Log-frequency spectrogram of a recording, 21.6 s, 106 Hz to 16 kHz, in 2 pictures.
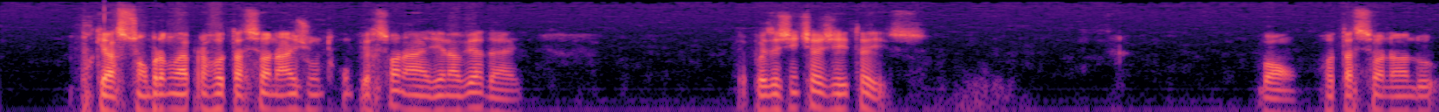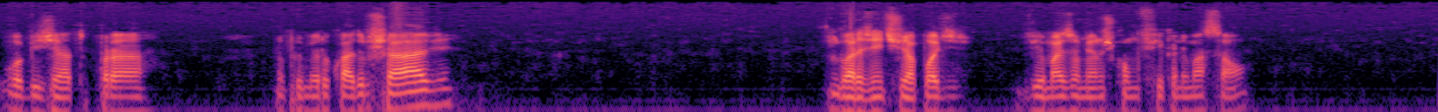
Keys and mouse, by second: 8.5-10.2 drag, 10.9-12.5 drag, 13.5-14.5 drag, 17.1 click, 20.2 click, 21.0 click.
